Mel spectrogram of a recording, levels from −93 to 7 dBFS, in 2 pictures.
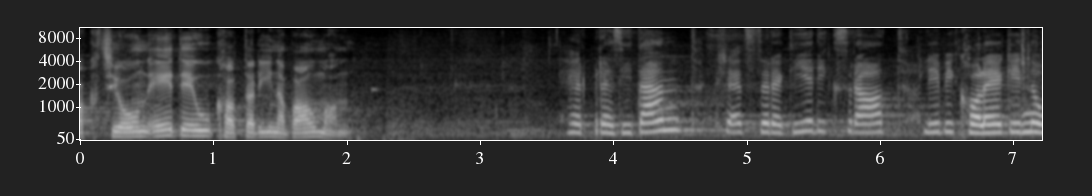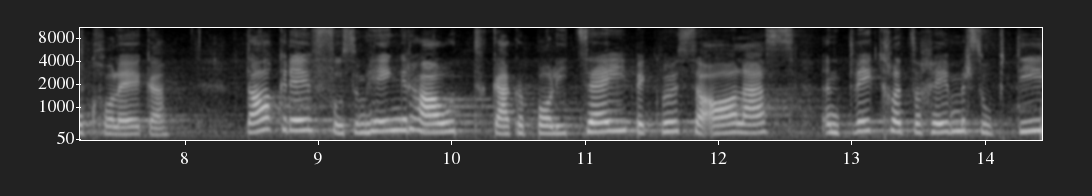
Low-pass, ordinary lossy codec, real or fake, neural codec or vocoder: none; none; real; none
